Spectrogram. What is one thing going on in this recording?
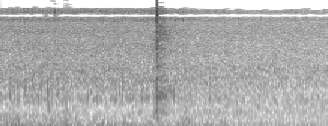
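A plastic button clicks on a fan.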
